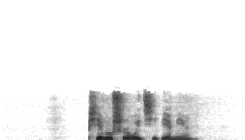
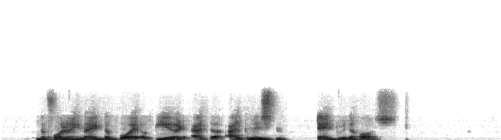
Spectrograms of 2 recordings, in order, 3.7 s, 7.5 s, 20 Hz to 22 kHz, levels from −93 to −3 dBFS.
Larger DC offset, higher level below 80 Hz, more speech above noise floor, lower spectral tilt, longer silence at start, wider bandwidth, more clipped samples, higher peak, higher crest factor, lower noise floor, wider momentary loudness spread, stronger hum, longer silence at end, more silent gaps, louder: neither; second, -68 dBFS vs -56 dBFS; about the same, 62 dB vs 65 dB; second, -4 dB/octave vs -6.5 dB/octave; first, 1.35 s vs 0.55 s; about the same, 8 kHz vs 8 kHz; neither; second, -6 dBFS vs 0 dBFS; about the same, 18 dB vs 16 dB; about the same, -82 dBFS vs -80 dBFS; about the same, 12 LU vs 11 LU; neither; second, 0.8 s vs 1.65 s; neither; second, -21 LUFS vs -16 LUFS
